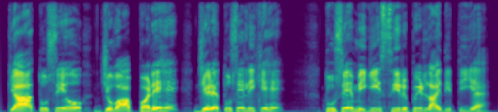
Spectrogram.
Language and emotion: Dogri, angry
